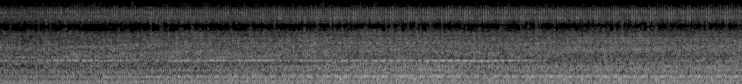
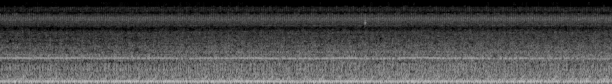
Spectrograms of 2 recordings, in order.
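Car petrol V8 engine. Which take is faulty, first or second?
first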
